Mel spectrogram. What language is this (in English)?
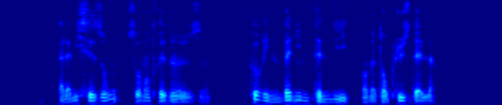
French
